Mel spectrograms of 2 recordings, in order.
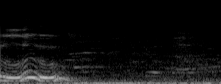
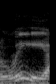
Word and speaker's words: Liu: Delivers ball 1 to the next batter, number 7, Chen-Yu Liu. Or Lee, I think that's how it's pronounced when it's L-I-U, Lee.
